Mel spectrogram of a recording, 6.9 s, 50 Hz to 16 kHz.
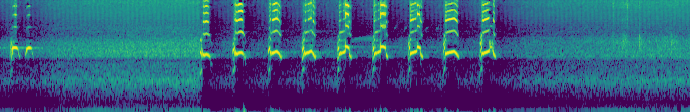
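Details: Bald eagle at the West End nest, live cam footage from 22 July 2023 at 05:06: two quick high squeaks, a pause, then about ten evenly spaced piping chirps before quiet hum returns.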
